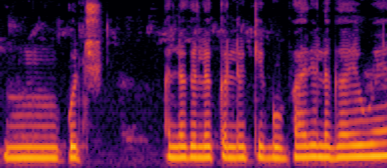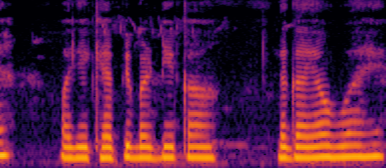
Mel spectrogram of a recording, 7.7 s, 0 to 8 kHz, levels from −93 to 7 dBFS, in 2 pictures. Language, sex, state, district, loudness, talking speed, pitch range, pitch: Hindi, female, Rajasthan, Barmer, -14 LUFS, 130 wpm, 190-205 Hz, 195 Hz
